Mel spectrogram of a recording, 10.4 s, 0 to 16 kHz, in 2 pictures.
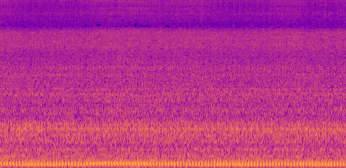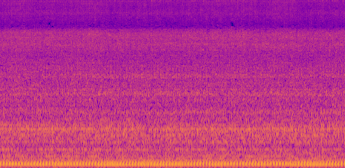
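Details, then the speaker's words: Ford M151A2 MUTT jeep, 141.5 cu in engine, stored 20 years, at startup with about 48 psi oil pressure: steady, even low idle with soft regular pulse, no knock yet; rattle arrives seconds later. "Sitting there purring like a kitten. Got about 48 PS of eyes."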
